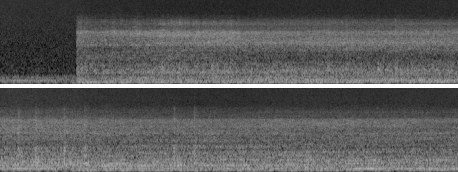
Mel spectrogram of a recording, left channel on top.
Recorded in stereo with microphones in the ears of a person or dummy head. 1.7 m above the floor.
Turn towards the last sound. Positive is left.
No sound to turn to.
